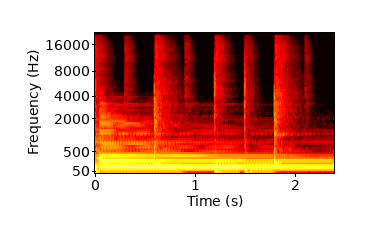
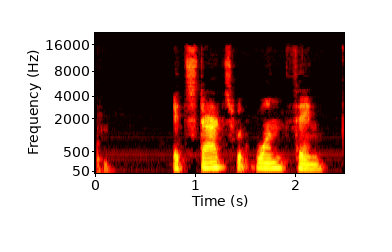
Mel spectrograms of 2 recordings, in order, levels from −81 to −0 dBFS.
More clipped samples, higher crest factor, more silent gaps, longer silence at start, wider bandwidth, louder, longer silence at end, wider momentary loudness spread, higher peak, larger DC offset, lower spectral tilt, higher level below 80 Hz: neither; second, 12 dB vs 22 dB; neither; about the same, 0 s vs 0.05 s; first, 20 kHz vs 16 kHz; first, -19 LUFS vs -23 LUFS; second, 0 s vs 0.2 s; about the same, 5 LU vs 7 LU; second, -6 dBFS vs -2 dBFS; neither; first, -7.5 dB/octave vs -5 dB/octave; first, -34 dBFS vs -52 dBFS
